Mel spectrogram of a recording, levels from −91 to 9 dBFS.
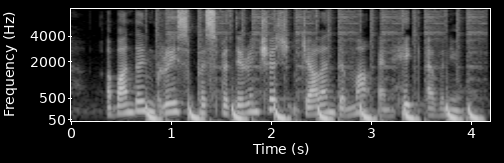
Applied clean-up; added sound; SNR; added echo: none; Drum kit; 0 dB; none.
